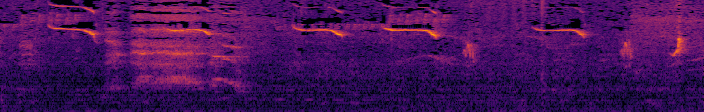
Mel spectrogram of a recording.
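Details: Oriental magpie-robin song heard faintly: a few thin, clear whistles that slide downward, separated by pauses, with a noisy scratchy passage early on.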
